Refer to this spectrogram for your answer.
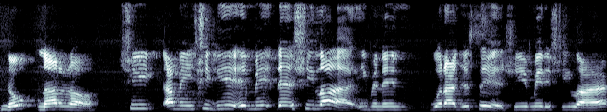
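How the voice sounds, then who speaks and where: A woman with an American accent has a plain, everyday voice. She speaks at a moderate pace and fairly high pitch with ordinary pitch variation. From Florida. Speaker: true crime podcast host. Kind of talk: true crime podcast narration with casual chat.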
